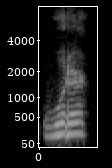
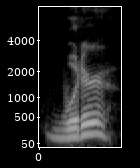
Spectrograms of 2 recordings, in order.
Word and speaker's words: water: If you're from New Jersey, parts of New Jersey, Wooder. Mm-hmm. Wooder? Yeah. Some of my cousins actually pronounce it Wooder.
